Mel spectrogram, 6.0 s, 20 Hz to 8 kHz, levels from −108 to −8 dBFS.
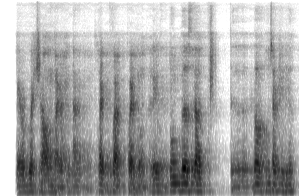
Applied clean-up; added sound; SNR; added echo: neural mask model DeepFilterNet 3.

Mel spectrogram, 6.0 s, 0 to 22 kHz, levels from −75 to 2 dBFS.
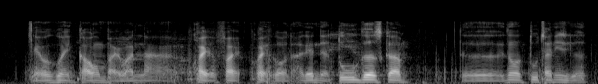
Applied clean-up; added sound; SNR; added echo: none; none; none; none.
